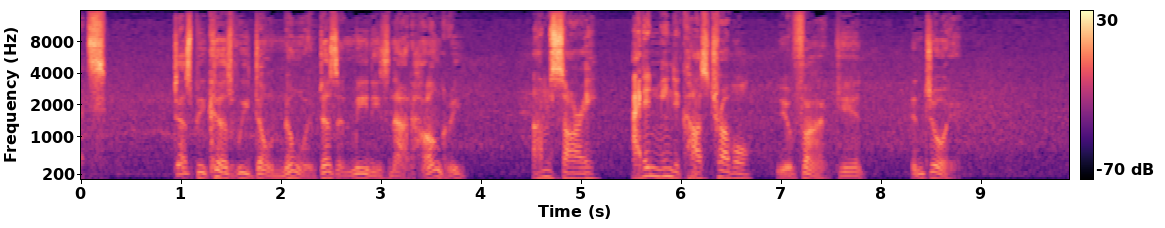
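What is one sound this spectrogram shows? A man answers in a calm, firm voice.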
